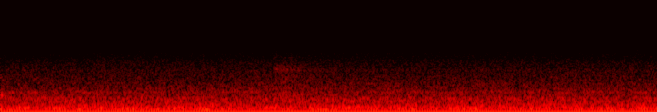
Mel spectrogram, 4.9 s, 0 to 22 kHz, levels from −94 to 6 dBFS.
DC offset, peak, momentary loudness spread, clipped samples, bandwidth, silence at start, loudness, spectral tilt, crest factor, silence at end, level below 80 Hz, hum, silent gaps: 0.1%; -44 dBFS; 1 LU; under 0.1%; 7.6 kHz; 0 s; -60 LUFS; -7.5 dB/octave; 12 dB; 0 s; -62 dBFS; none; none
